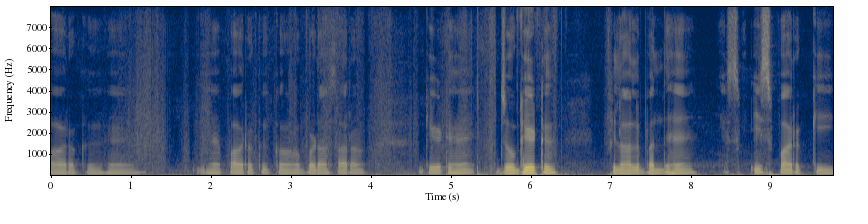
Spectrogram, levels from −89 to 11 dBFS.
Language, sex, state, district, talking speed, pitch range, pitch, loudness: Hindi, male, Chhattisgarh, Sukma, 100 wpm, 125-135 Hz, 130 Hz, -23 LUFS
